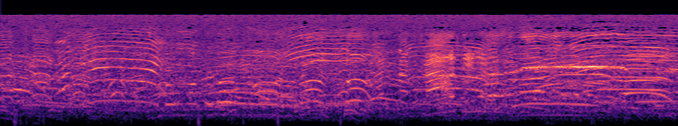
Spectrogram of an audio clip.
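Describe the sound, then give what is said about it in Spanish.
A dense parade crowd beside Balthasar's float in a Three Kings parade, as it reaches the Glorieta del Cid, roars without pause, many high-pitched voices, mostly children, shouting and calling over one another, with a few sharp knocks scattered through the din. “Yo estoy justo debajo, como te decía, de patero, de patero derecho, de la carroza de Baltasar, que alcanza ahora mismo la glorieta del CID.”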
